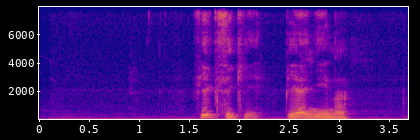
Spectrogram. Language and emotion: Russian, neutral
